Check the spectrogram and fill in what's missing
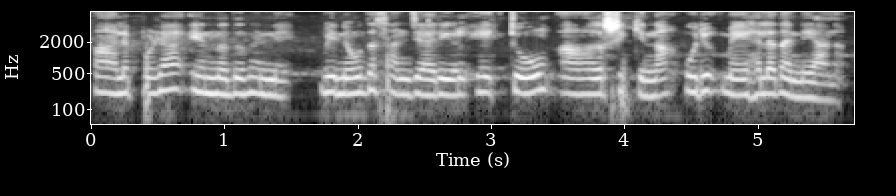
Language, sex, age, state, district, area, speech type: Malayalam, female, 30-45, Kerala, Alappuzha, rural, spontaneous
